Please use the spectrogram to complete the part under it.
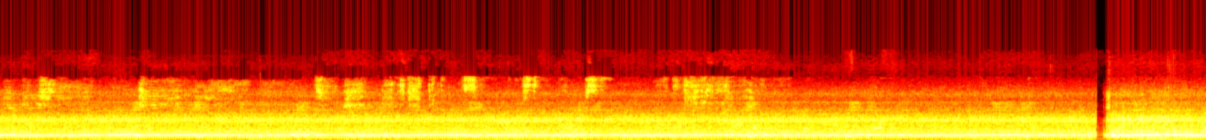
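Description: A subway train rumbles and hums steadily while running.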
